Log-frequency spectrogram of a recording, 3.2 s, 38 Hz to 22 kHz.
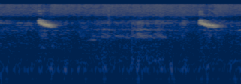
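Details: Baby wrens newly hatched in a barn nest, four chicks, July 2023 afternoon: two sharp, high chirps that slide downward, about two seconds apart, over quiet background hiss.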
